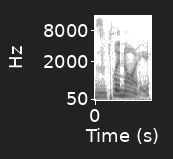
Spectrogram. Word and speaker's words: Flournoy: It's Fenoi. Fenoi. Yeah. Again, as I say, looks just like it's spelled.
